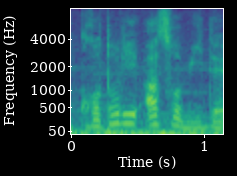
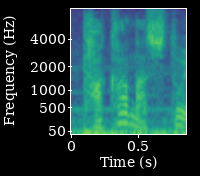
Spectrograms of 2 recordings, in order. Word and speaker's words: 小鳥遊: 後でわかることだが、これは小鳥遊びではなく高梨と読む誰かの名字だ。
